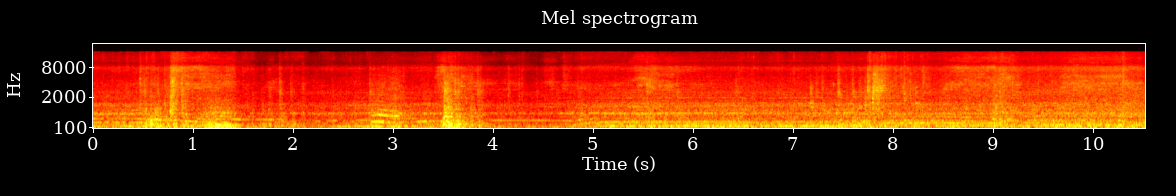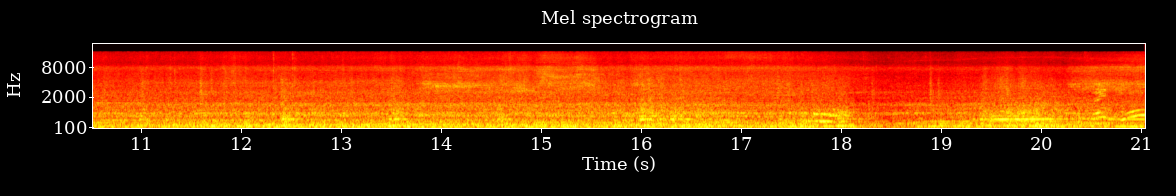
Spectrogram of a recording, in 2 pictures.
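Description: W130 wheel loader's diesel engine running under load as the bucket pushes through brush, its pitch dipping and rising near the start and again near the end. Several sharp knocks and cracks come in the first few seconds.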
